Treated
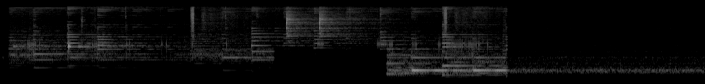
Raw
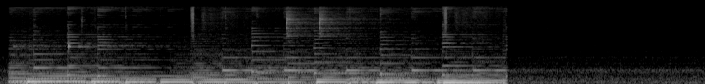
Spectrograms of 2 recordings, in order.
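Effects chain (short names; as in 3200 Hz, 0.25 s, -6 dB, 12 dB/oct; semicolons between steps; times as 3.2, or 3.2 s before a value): rattling part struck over -22 dBFS, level -36 dBFS; elliptic high-pass 1300 Hz, stop band 80 dB, from 2.73 s 2500 Hz, from 3.86 s 590 Hz; gain +1 dB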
